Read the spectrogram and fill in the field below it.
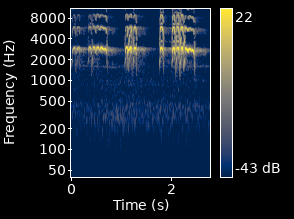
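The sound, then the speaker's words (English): Loud, shrill piping calls from a shorebird, a black oystercatcher, in quick repeated bursts of strident whistles, with brief pauses between phrases and no talking. “Picture a shorebird, like this black oyster catcher, flipping rocks and hammering shells all day.”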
